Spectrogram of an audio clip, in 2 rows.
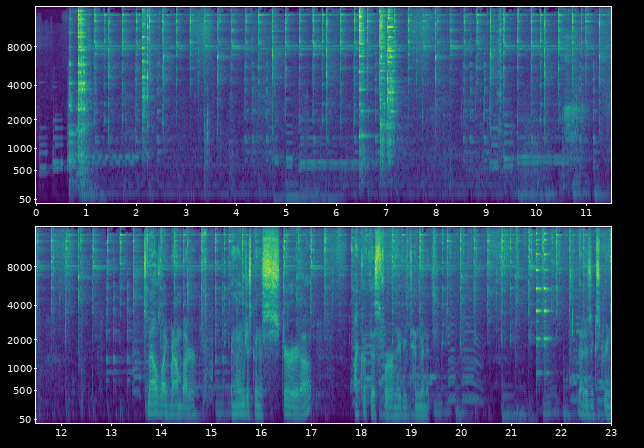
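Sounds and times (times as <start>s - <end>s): background music with held notes: 0.0s - 23.0s
utensils clinking against glass bowl: 0.7s - 1.2s, 6.4s - 7.3s, 21.5s - 22.0s.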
